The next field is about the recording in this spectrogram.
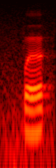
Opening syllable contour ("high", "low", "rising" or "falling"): rising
